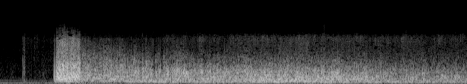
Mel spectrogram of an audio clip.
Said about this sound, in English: Darkness had fallen when Sergeant Preston returned to his cabin that evening. A violent storm was raging.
